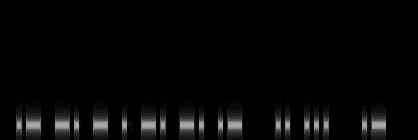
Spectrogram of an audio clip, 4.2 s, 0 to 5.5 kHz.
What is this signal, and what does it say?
Morse code, heard as a keyed tone, about 25 wpm, 600 Hz. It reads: ANTENNA IS A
